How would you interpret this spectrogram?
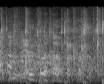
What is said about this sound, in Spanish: ¿Te, ha gustado? Sí, pues oye, un aplauso para ella.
